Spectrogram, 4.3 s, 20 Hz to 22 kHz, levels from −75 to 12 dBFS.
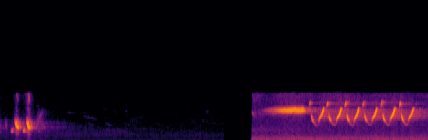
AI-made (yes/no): no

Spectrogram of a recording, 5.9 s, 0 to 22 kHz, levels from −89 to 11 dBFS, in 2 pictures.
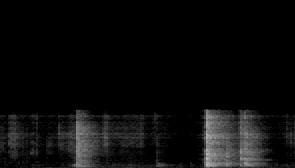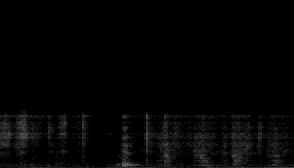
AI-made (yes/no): yes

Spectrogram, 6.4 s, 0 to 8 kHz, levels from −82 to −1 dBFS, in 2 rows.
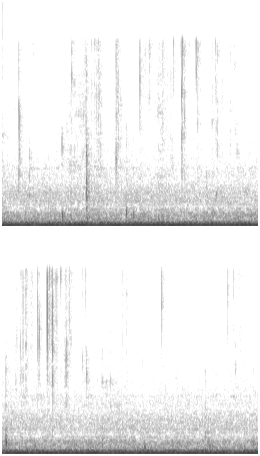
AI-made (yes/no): no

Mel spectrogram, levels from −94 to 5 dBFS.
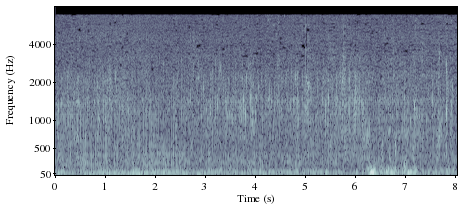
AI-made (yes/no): no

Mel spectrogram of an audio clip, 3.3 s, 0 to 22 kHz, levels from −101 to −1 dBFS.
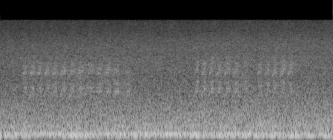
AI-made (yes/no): no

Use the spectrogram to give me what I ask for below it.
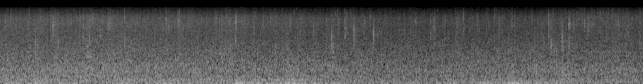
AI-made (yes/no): no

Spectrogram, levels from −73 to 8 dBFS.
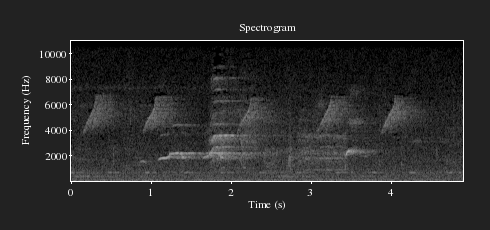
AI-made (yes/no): no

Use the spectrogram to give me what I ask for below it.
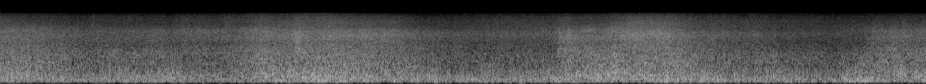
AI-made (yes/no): no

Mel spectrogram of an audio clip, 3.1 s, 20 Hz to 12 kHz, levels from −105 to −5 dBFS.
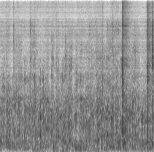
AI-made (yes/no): yes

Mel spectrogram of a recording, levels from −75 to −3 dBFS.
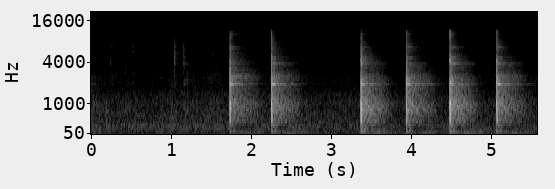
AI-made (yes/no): no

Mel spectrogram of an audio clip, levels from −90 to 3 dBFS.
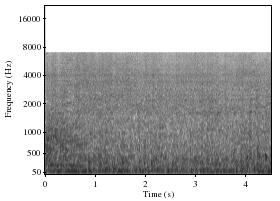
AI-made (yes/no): yes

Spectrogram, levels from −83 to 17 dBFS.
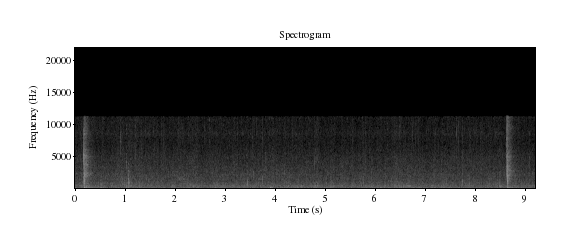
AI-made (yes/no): no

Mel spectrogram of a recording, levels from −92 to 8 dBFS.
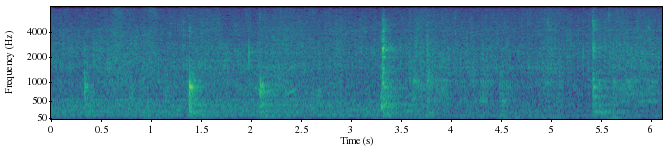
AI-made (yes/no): no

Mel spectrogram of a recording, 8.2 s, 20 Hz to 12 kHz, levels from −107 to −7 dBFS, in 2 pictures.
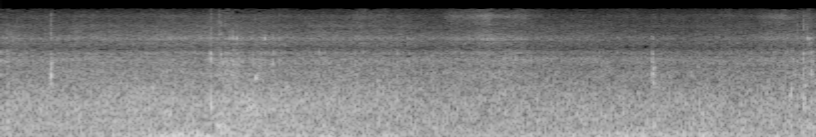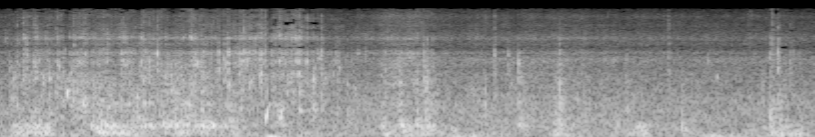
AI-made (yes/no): no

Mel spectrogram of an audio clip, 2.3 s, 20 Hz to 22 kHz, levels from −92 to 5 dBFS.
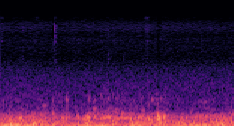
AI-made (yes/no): yes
